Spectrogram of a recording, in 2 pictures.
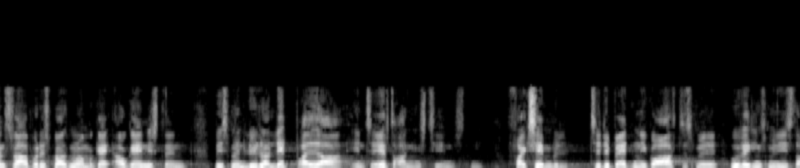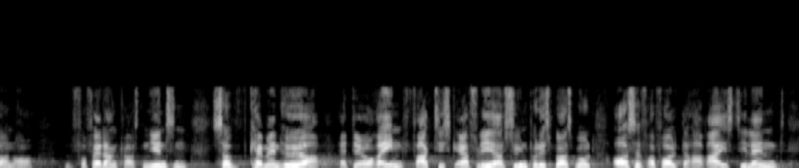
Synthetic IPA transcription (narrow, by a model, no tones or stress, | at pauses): nsʋɑ̈ːpʰɒ̽ɾ̥e̝sb̥ɶɐsmɔ̰ːlɒmɑ̈ʊɡ̥ænisd̥æn | ʋe̝smænlyɾɐle̝d̥̚b̥ʁɛð̞ˠɐːent͡sʰe̝lefd̥ɐʁɑ̈d̥ne̝ŋst͡ɕʰjeːnəsd̥n̩ | fɒ̽eɡ̥sem̰b̥l̩t͡sʰe̝ld̥e̝b̥æd̥n̩iɡ̥ɒ̰ɑfd̥əsmeðˠuðˠʋe̝ɡ̥le̝ŋsminisd̥ɐːnɒ̽ | fɒ̽fæɾ̥ɐːnkʰɑ̈sd̥n̩jensən̩sɒ̽kʰæmænɦøːɐæd̥ɑ̈joʁɛ̰ːnd̥fɑ̈ɡ̥̚d̥isɡ̥æɐfle̝ːɐsy̰ːnpʰɒ̽ɾ̥e̝sb̥ɶɐsmɔ̰̽ːl | ɒ̽səfʁɑ̈fɒ̽l̰ɡ̥̚d̥ɑ̈hɑ̈ʁɑ̈ɪsd̥ilæn̰ð̩ˠ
